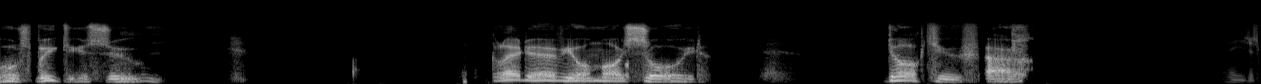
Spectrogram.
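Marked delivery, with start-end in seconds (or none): 0.0-10.1 slow, drawn-out orc boss voice. Redoing the orc commander's sign-off in his proper voice: Darktooth's orc voice. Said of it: "that's not his voice".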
